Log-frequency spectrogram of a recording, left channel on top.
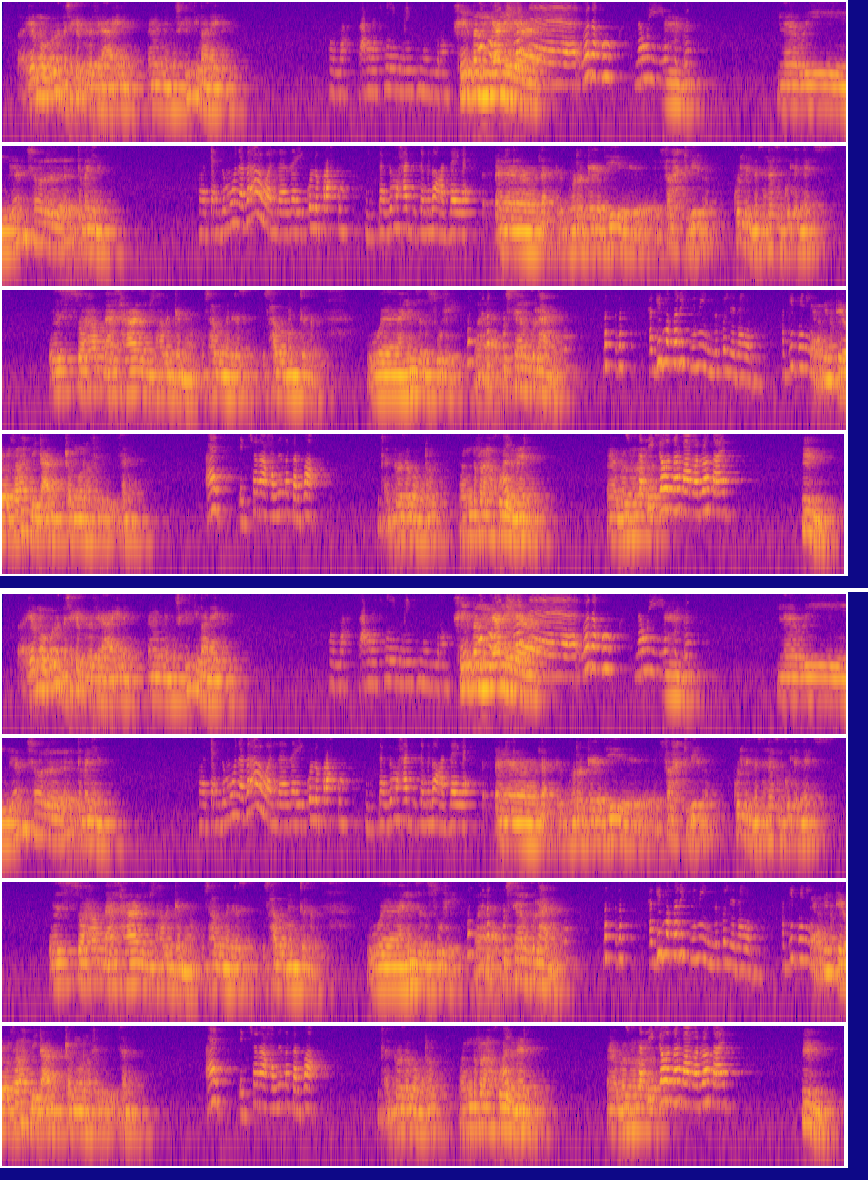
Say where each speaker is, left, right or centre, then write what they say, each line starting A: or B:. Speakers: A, on the right; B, on the left.
A: هي الموضوع المشاكل بتبقى في العائلة أنا م- مشكلتي مع العيلة
B: يلا على خير بإذن الله
A: خير بقى
B: المهم
A: المهم
B: قول
A: يعني إيه،
B: لي الواد الواد أخوك ناوي
A: مم،
B: يخطب امتى
A: ناوي يعني في شهر آه، تمانية
B: هتعزمونا بقى ولا زي كل فرحكم مش بتعزموا حد تعملوها على الضيق
A: أنا لأ المرة الجاية دي آه، الفرح الكبير بقى كل الناس هنعزم كل الناس الصحاب هسعى أعزم صحاب الجامعة وصحاب المدرسة وصحاب المنطقة وهننزل الصوفي
B: بس بس بس
A: بص هعمل
B: بس
A: كل
B: بس
A: حاجة
B: بس بس بس بس هتجيب مصاريف لمين لكل ده يا ابني هتجيب منين
A: يا بنتي هو الفرح بيتعاد كم مرة في السنة
B: عادي الشرع حلل لك أربعة
A: هتجوز أربع مرات وبعدين ده فرح أخويا
B: أيوة
A: أنا مالي أنا هتجوز مرة
B: خليك
A: واحدة بس
B: اتجوز أربع مرات عادي
A: امم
